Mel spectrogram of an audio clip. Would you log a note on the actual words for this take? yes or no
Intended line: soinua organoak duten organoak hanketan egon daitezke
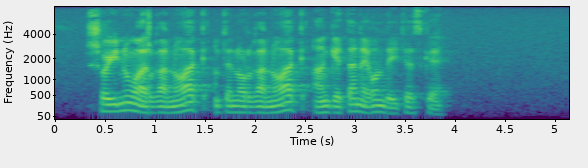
no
